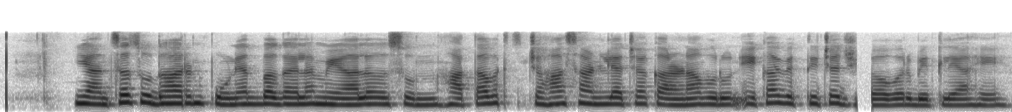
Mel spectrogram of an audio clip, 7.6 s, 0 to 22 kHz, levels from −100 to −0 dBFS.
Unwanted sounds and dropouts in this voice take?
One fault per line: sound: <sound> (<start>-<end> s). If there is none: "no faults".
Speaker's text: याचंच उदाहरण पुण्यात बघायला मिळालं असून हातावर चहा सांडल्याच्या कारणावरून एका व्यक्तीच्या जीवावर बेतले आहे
sound: dropout (6.4-6.5 s)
